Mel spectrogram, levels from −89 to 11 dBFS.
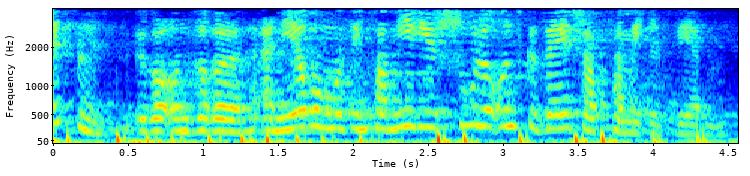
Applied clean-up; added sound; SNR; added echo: none; Typing; -1 dB; reverberation time 1.7 s.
